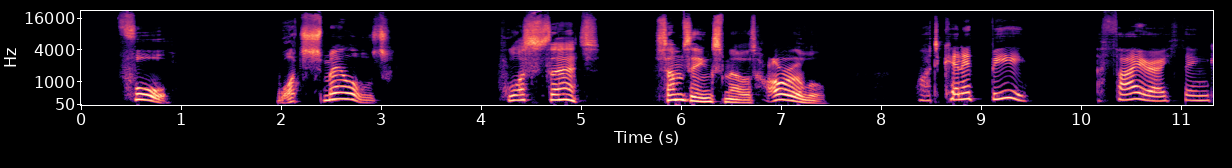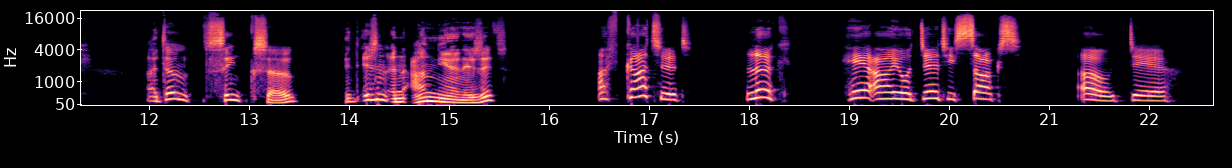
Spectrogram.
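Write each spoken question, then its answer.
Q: What smells?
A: Dirty socks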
